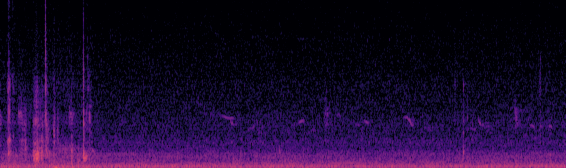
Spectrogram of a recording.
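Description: Clicks and rustles of hands working a hook out of a bass's mouth among tangled reed stems, mostly in the first second. Short faint bird chirps come every second or so over a steady low hum.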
